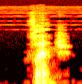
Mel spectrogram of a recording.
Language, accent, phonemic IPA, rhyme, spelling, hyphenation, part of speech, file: English, Australia, /ˈflænd͡ʒ/, -ændʒ, flange, flange, noun / verb, En-au-flange.ogg
- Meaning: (noun) 1. An external or internal rib or rim, used either to add strength or to hold something in place 2. The projecting edge of a rigid or semi-rigid component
